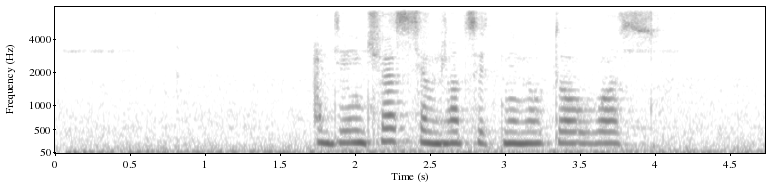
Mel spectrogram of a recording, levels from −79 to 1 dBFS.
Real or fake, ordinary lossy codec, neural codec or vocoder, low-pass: fake; AAC, 32 kbps; vocoder, 22.05 kHz, 80 mel bands, WaveNeXt; 7.2 kHz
